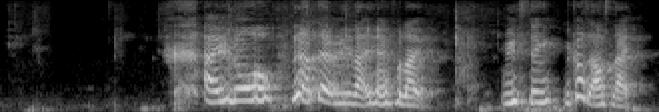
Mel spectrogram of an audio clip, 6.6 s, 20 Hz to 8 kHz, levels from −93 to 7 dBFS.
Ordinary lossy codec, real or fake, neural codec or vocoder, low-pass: none; fake; codec, 16 kHz, 4 kbps, FreqCodec, larger model; none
